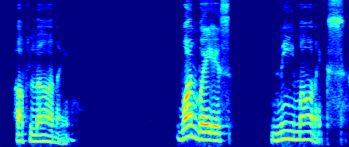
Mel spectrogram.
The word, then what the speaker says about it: mnemonics: learning one way is mnemonics how do you spell it it starts with M and E mo ni CS the first letter M being silent and pronounced since a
